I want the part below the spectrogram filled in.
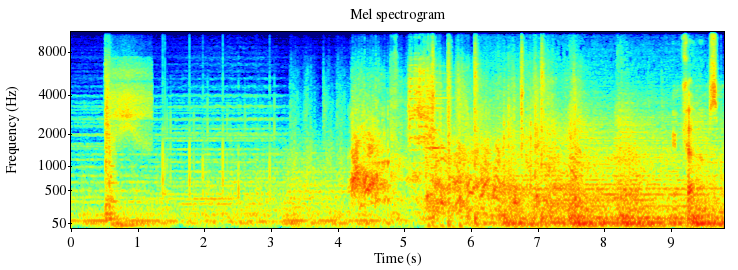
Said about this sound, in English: Cutting up some dogs.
